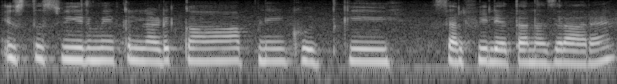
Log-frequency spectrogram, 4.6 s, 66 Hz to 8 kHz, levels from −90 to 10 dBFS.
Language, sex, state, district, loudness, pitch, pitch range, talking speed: Hindi, female, Punjab, Kapurthala, -15 LUFS, 250 Hz, 240-255 Hz, 180 wpm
